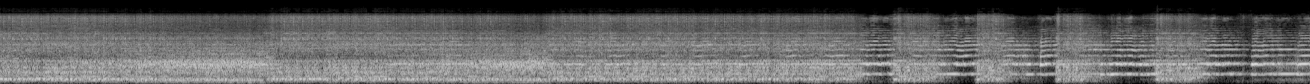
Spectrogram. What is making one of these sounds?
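Dense electronic noise hisses and crackles loudly.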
